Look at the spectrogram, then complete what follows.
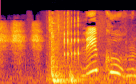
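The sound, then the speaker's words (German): One sharp sneeze bursts out after a short breathy intake, followed by a couple of brief sliding vocal sounds. “Gesundheit.”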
